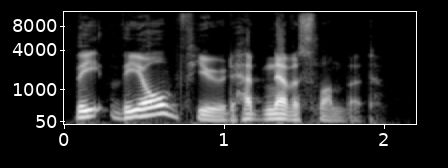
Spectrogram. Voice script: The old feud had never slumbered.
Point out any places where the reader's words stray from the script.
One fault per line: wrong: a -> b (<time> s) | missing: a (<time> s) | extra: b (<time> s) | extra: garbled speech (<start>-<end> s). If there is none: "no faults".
extra: the (0.3 s)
